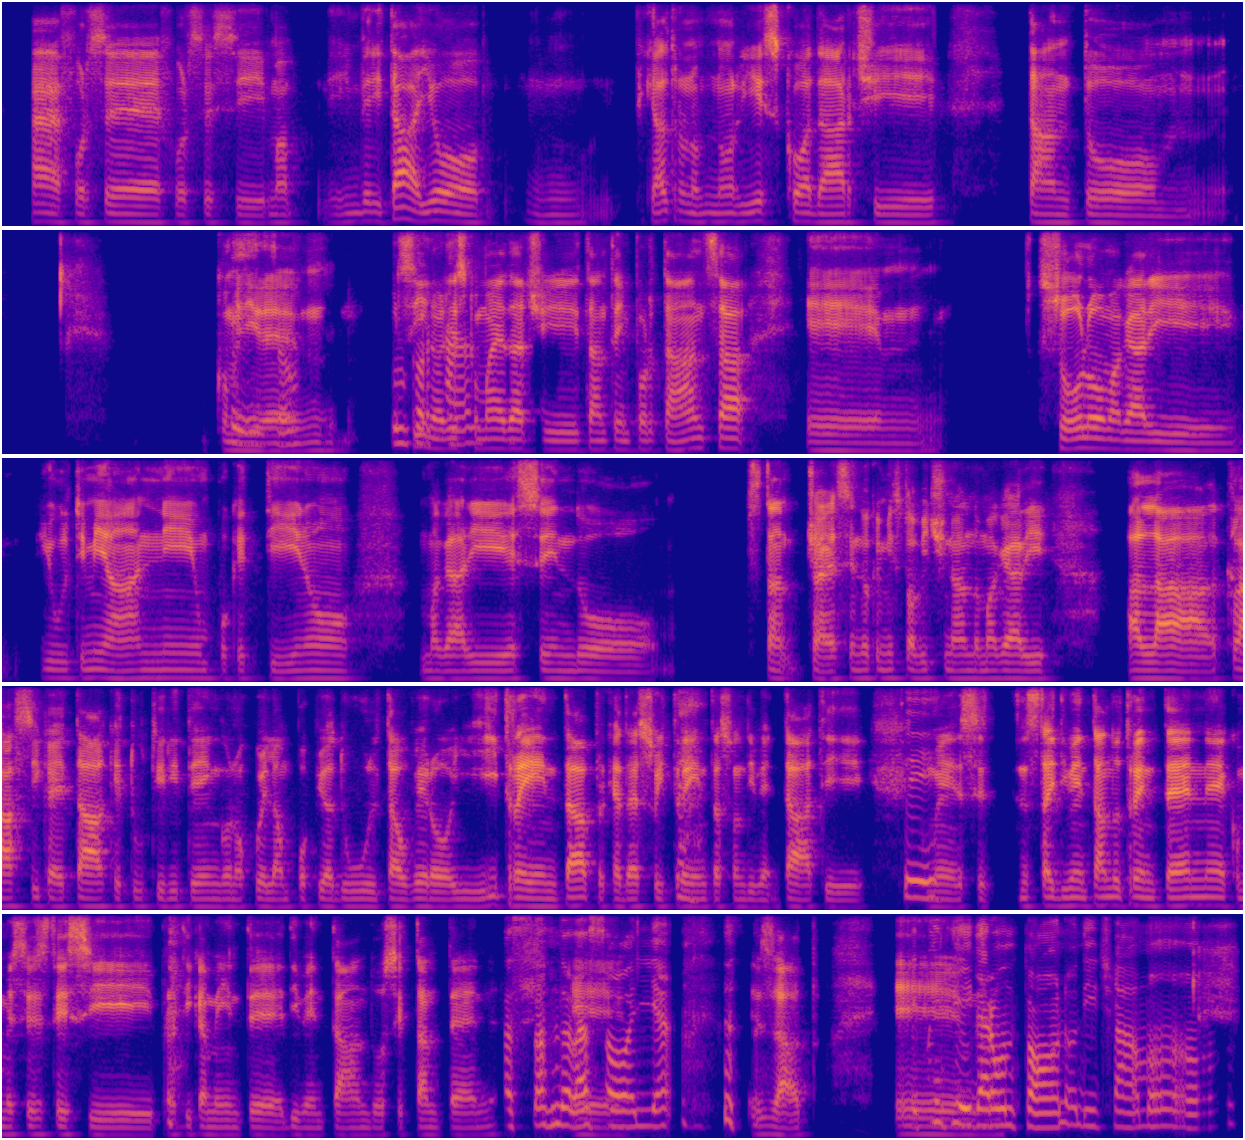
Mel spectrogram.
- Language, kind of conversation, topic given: Italian, podcast, Come descriveresti il tuo stile personale?
- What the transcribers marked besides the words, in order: other background noise; chuckle; laughing while speaking: "Passando"; chuckle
